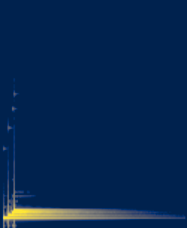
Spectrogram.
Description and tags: Pleasant item pick up sound.
game-sound, item, item-pick-up, power-up, video-game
